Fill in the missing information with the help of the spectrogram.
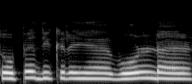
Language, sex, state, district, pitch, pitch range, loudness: Rajasthani, male, Rajasthan, Churu, 270 Hz, 260-280 Hz, -12 LUFS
